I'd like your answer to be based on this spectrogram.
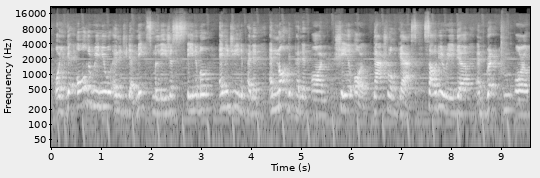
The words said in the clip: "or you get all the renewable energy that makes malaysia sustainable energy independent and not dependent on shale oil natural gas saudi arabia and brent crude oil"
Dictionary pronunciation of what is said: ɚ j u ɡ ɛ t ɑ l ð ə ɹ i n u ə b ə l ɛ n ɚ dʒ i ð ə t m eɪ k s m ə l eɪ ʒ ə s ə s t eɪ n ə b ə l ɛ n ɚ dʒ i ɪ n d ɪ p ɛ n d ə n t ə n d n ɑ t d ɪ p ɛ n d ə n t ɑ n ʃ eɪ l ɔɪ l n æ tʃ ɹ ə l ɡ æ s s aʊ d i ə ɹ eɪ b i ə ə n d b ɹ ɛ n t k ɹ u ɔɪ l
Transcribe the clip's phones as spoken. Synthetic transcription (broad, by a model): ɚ j u ɡ ɛ t ɑ l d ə ɹ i n u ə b ə l ɛ n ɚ dʒ i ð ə t m eɪ k s m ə l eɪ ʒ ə s ə s t eɪ n ə b ə l ɛ n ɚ dʒ i ɪ n d ɪ p ɛ n d ə n t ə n n ɑ t d ɪ p ɛ n d ə n t ɑ n ʃ eɪ l ɔɪ l n æ tʃ ɹ ə l ɡ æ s s aʊ d i ə ɹ eɪ b i ə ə n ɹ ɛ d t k l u ɔɪ l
